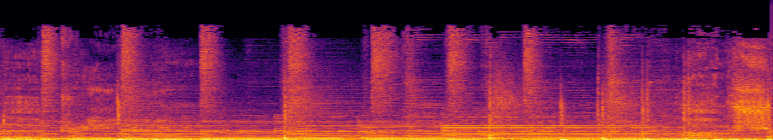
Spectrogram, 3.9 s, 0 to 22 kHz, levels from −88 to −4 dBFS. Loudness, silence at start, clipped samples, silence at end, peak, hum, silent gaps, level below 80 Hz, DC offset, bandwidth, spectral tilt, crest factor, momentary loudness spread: -14 LUFS; 0 s; under 0.1%; 0 s; 0 dBFS; none; none; -22 dBFS; under 0.1%; 19 kHz; -5.5 dB/octave; 14 dB; 2 LU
